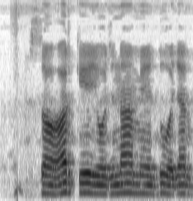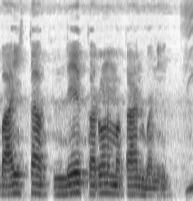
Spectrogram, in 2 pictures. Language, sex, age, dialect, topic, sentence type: Bhojpuri, male, 18-24, Western, banking, statement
